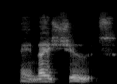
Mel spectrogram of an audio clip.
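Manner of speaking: hushed, very quiet whispered delivery. Retelling how Phil greeted him near the stage: imitating Phil whispering. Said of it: "He'd whisper to me".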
